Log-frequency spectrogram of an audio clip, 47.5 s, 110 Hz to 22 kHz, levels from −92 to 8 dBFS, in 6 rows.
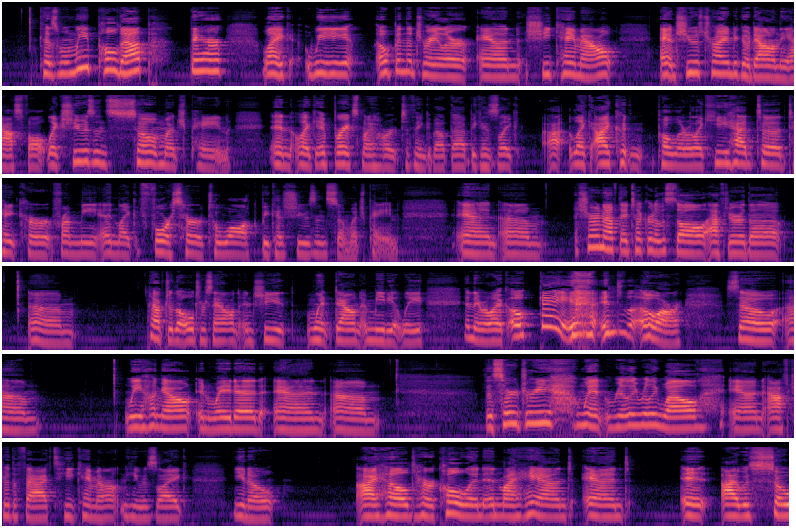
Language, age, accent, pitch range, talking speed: English, 10-29, American, 185-220 Hz, 175 wpm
